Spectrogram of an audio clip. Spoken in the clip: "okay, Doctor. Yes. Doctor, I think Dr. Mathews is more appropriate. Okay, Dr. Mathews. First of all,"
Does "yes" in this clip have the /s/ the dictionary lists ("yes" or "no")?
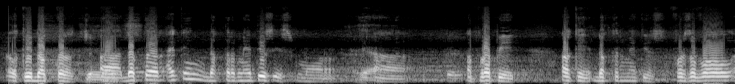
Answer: no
